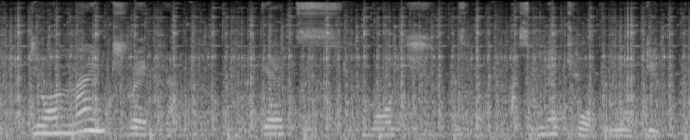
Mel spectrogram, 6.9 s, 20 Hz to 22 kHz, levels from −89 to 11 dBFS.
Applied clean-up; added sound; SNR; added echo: none; Mechanisms; 1 dB; none.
